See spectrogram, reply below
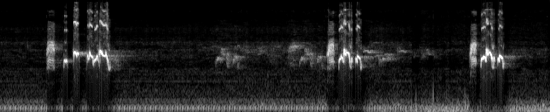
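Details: Sooty-headed bulbul singing vigorously, calling rivals, used as a lure: three short, bubbly whistled phrases about every two seconds over a steady low droning hum.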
